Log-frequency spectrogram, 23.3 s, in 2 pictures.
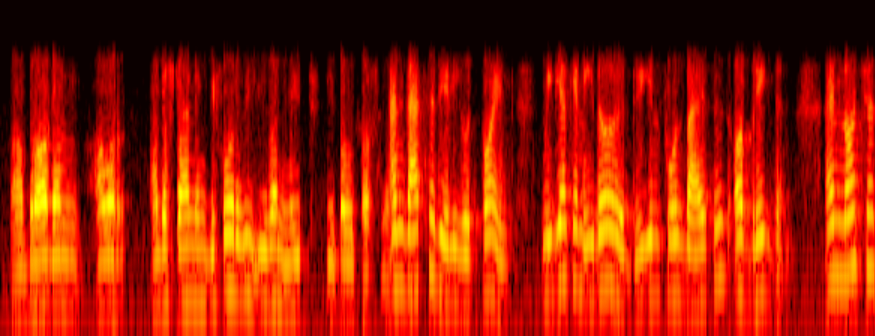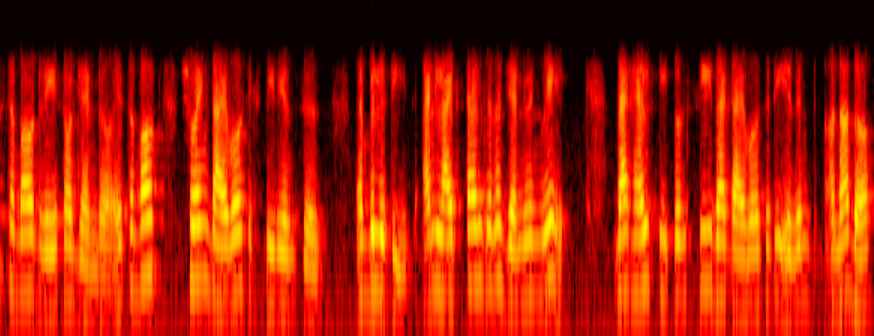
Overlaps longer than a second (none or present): none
